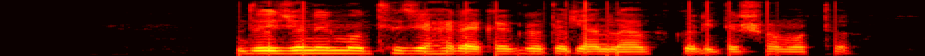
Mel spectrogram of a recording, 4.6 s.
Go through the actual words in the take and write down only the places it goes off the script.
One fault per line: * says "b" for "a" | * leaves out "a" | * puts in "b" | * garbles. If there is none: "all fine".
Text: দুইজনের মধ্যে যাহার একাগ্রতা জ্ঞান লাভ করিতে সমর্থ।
all fine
